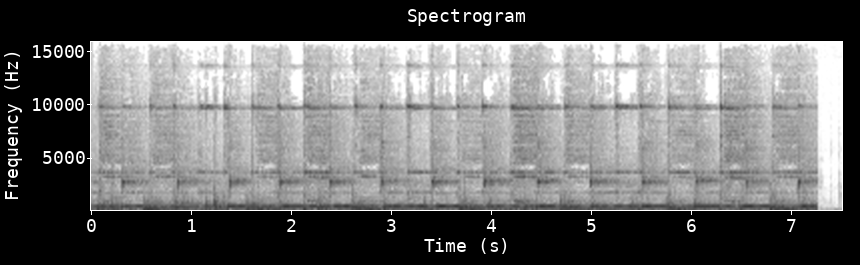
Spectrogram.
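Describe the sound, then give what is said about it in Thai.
Lively Thai long drum ensemble music of five instruments: long drums, gong, ching and chap cymbals and krap clappers. Steady pounding drum beats with ringing gong tones and bright, repeated cymbal clashes, played continuously and loudly in a driving rhythm, with no voices. “และวงกลองยาวนะครับ ก็ประกอบไปด้วยเครื่องดนตรีทั้งหมด 5 ชนิดครับ กลองยาว มง ฉาบชิงแล้วก็กลับ”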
